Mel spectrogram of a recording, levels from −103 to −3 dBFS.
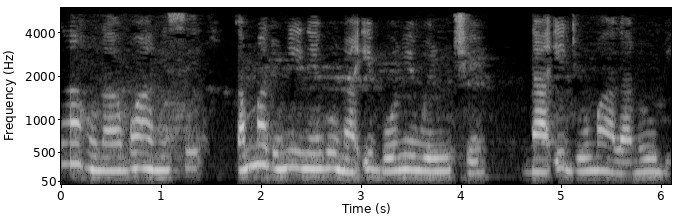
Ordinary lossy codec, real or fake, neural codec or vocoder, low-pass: MP3, 32 kbps; real; none; 5.4 kHz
